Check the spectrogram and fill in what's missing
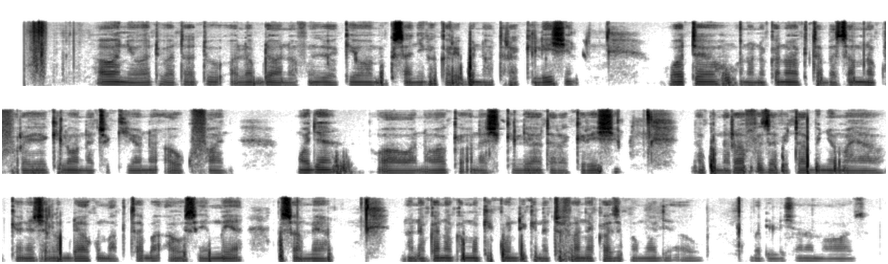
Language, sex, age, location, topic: Swahili, male, 18-24, Nairobi, education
